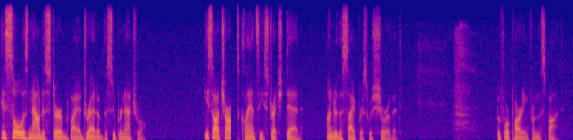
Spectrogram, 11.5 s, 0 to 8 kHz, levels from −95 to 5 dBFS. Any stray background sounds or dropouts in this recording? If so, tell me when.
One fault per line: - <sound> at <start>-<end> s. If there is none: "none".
- dropout at 4.6-4.8 s
- sigh at 8.3-9.7 s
